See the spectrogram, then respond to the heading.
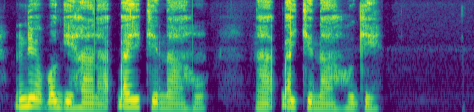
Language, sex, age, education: Igbo, female, 15-29, tertiary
